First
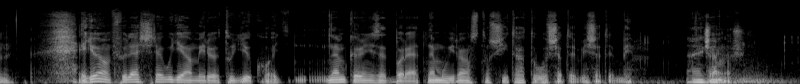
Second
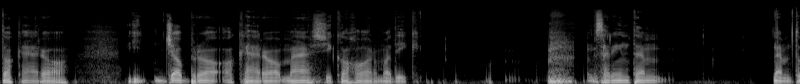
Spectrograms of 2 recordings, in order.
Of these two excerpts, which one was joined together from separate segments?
second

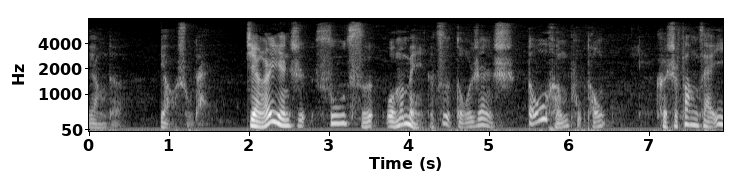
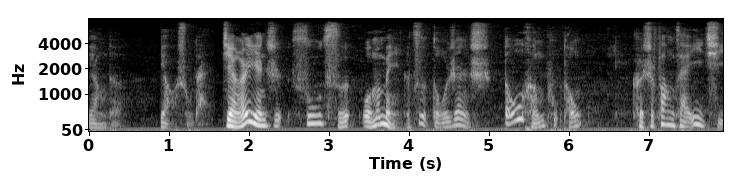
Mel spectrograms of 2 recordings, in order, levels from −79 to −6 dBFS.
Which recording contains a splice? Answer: second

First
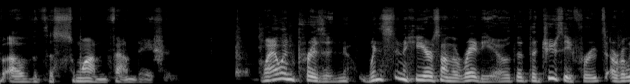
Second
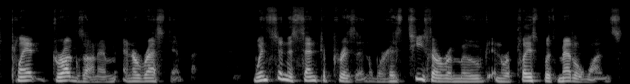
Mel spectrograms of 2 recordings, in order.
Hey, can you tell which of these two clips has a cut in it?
first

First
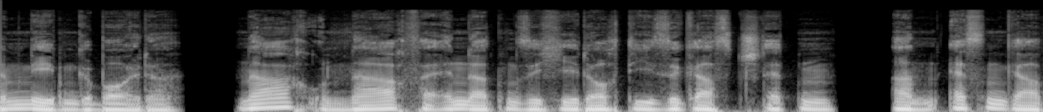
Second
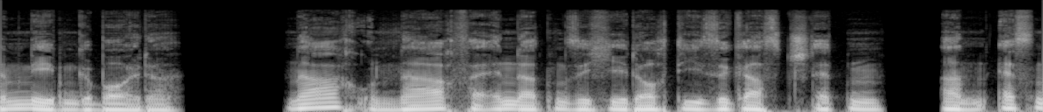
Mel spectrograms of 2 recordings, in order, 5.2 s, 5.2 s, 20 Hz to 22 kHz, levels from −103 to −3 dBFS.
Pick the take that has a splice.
first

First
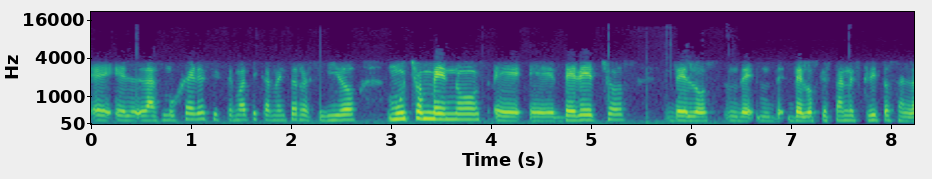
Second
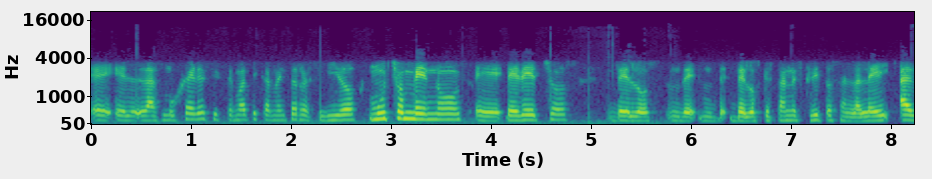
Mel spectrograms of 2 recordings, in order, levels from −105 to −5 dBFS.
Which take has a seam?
second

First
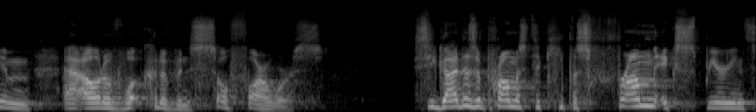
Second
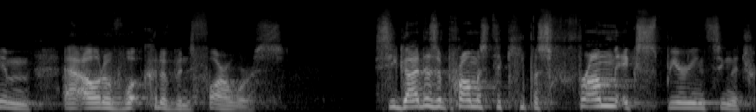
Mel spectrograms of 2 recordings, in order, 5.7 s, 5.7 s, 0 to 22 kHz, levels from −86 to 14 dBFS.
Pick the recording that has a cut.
second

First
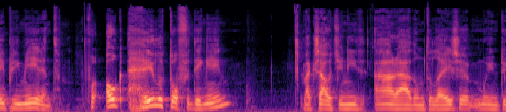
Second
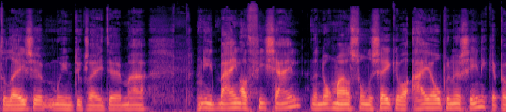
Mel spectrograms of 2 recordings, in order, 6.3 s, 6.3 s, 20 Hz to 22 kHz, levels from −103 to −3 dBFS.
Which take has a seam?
second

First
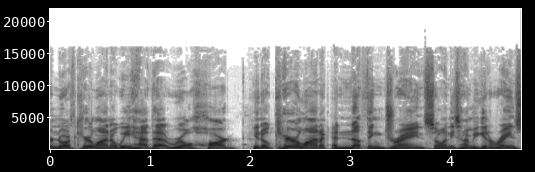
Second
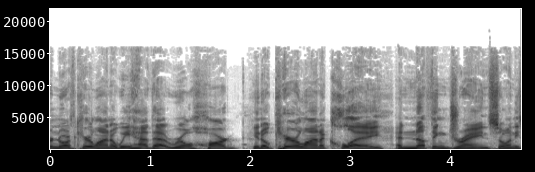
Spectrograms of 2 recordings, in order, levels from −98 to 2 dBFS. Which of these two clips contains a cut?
first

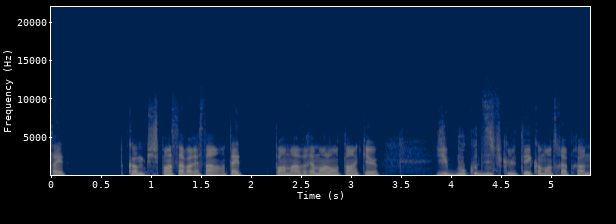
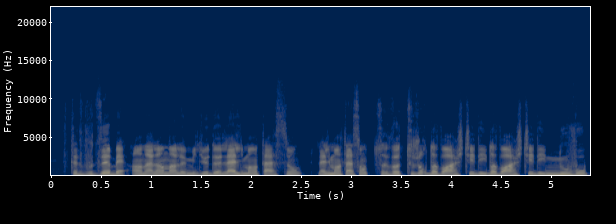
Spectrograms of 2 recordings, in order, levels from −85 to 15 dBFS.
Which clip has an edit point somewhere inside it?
second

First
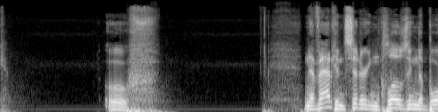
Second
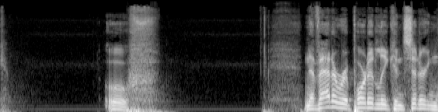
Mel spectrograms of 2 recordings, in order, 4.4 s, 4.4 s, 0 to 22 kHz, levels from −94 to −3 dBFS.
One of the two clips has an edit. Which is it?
first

